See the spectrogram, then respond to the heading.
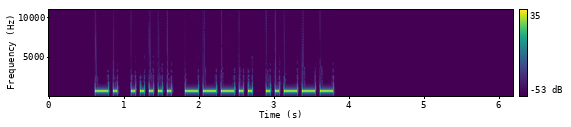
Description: Morse code, heard as a keyed tone, about 20 wpm, 700 Hz. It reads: N582
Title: Common Cut Numbers - 4-Digit 20wpm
